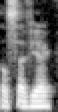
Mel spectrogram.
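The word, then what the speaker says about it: Elsevier: modern day Publishing House spelled differently but still pronounced El Sevilla and pomponius Mela was a Roman geographer his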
